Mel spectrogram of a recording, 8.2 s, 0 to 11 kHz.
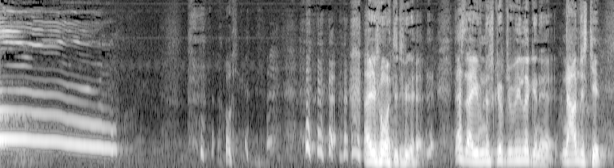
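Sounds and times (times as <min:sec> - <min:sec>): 
person imitating a dog's howl while reading scripture: 0:00.0 - 0:01.6
person chuckling: 0:02.5 - 0:04.9
speech: 0:03.0 - 0:03.4, 0:04.2 - 0:08.1.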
